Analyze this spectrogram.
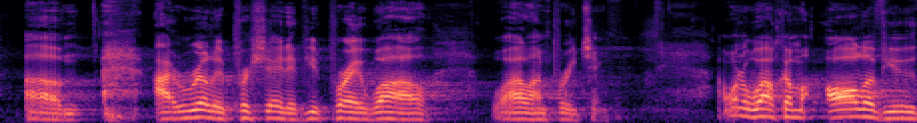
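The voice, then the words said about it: Hoarse, nearly lost voice. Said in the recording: “I lost my voice yesterday ... I woke up with not much of it working ... you get the last part of my voice”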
